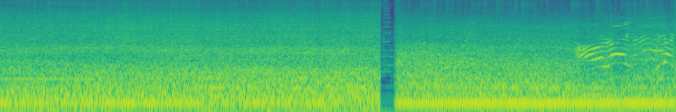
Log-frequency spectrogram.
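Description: Steady drone of a jump plane's engine and propeller heard from inside the cabin, with rushing air noise. The sound cuts out briefly just before six seconds in, and voices call out over the drone near the end.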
